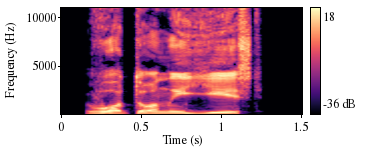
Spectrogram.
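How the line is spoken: Shouting from behind barrier. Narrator (Russian): кричал из-за барьера полковник Кононов

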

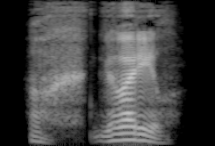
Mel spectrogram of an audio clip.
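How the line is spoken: Sigh. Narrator (Russian): вздохнула Грушенька

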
